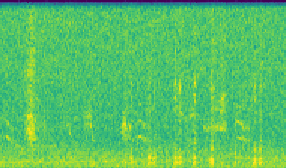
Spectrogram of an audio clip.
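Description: Faint, scattered bird calls, short repeated chirps, rising over a steady blustery background of wind and ambient outdoor noise at an old whaling station.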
